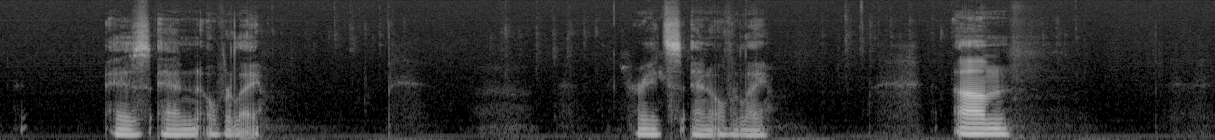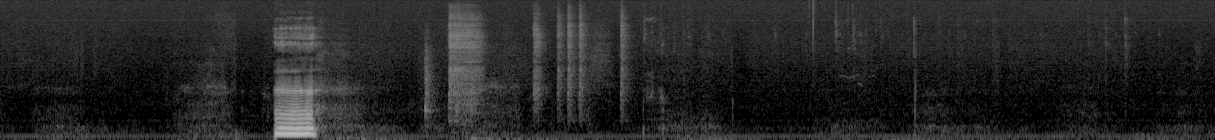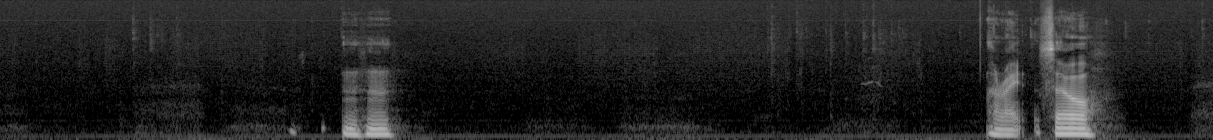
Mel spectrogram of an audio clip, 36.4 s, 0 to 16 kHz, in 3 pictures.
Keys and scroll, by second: 1.0-10.5 typing, 10.3 Return, 18.3-28.0 typing, 31.5-36.4 typing.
